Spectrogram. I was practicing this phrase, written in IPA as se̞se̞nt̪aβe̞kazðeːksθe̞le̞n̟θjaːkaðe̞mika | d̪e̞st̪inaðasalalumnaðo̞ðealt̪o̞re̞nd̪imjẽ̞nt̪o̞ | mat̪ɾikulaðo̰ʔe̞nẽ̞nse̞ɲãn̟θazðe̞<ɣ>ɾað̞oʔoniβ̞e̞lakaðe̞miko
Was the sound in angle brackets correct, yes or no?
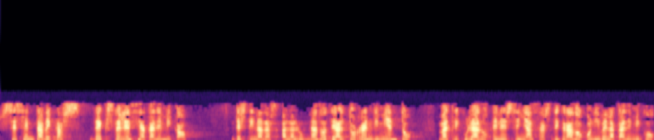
yes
